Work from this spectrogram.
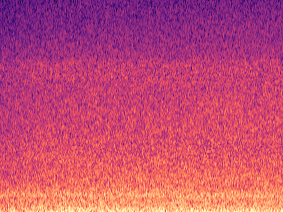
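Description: Ohiopyle main falls roaring as a steady, loud, dense wash of falling water, unbroken and close, with no voices.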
